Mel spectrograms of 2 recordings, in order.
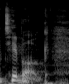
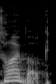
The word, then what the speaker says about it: Tybok: back, and you said I always used to pronounce your name Tibok, and you said it's pronounced Tybok, didn't you?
